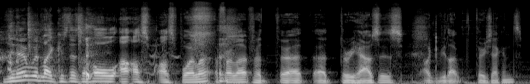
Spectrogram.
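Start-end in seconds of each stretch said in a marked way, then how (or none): none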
